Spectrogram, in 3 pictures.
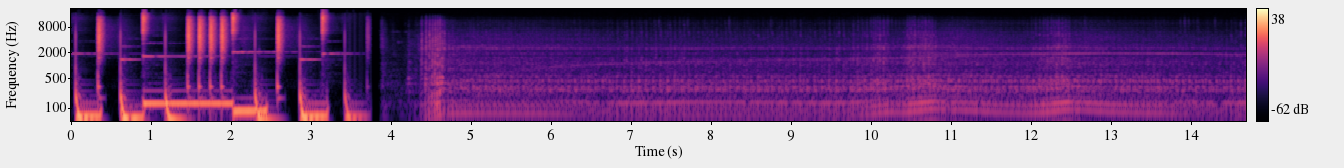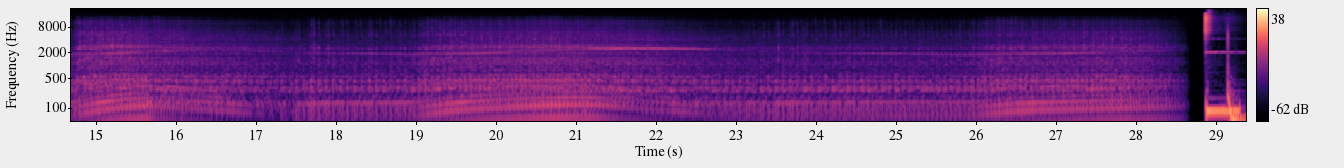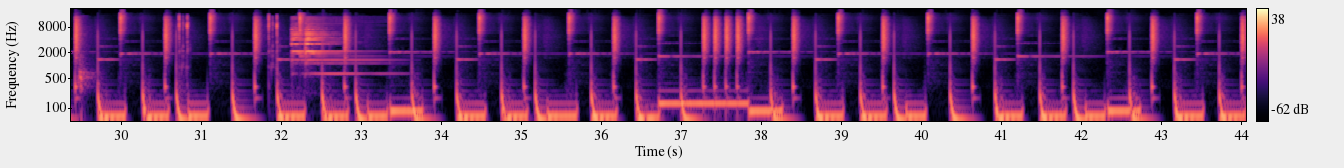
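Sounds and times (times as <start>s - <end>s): tractor engine revving: 3.9s - 16.8s, 17.4s - 28.4s.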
